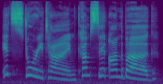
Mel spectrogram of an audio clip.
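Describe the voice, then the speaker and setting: High, sing-song silly schoolteacher, played by a woman. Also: lively intonation, takes it slowly, a bit bright, exaggerated voice. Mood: playful, sing-song. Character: silly, cheerful woman schoolteacher who mixes up words.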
